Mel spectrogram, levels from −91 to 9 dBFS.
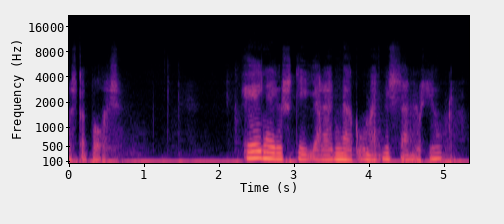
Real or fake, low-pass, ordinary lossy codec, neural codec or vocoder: fake; 14.4 kHz; none; codec, 44.1 kHz, 2.6 kbps, DAC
